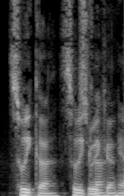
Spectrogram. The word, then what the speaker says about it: Suika: Or how am I saying that right? Suika? – Suika. Yeah.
